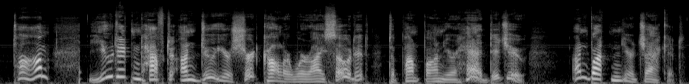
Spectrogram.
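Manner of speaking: aunt slyly questioning nephew Tom about school; Aunt Polly. A narrator's reading. Aunt Polly's new trap.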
